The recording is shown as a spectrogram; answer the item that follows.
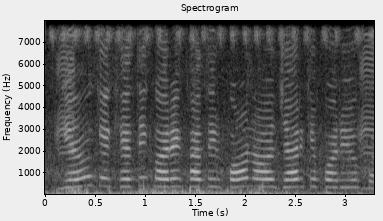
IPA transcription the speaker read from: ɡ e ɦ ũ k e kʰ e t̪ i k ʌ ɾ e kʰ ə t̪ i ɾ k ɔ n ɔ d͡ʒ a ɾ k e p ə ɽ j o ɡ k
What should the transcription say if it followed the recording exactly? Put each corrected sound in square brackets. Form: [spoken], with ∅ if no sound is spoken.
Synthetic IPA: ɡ e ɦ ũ k e kʰ e t̪ i k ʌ ɾ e kʰ [a] t̪ i ɾ k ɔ n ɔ d͡ʒ a ɾ k e p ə [ɾ] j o ɡ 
